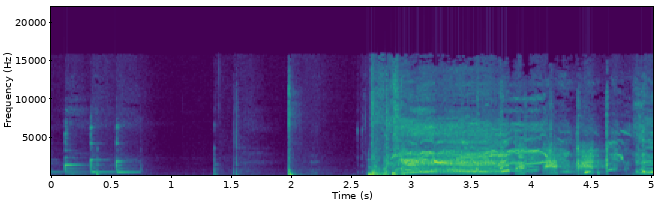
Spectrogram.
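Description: A mobile phone rings with three quick electronic tone bursts, followed by a few sharp clicks and then a sudden loud, dense wash of noisy commotion.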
